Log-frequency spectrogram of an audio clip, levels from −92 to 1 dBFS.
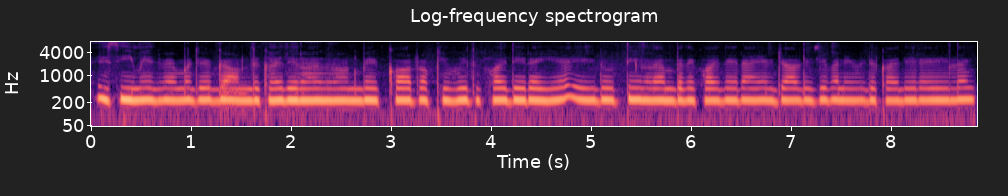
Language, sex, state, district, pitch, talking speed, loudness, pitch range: Hindi, male, Maharashtra, Nagpur, 235 Hz, 225 wpm, -25 LUFS, 235-240 Hz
